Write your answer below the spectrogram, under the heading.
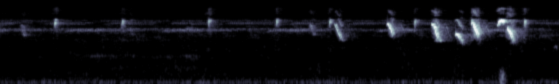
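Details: Canary in nature: sparse high chirps spaced about a second apart, building into a quicker run of louder, sharp descending whistled notes near the end.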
